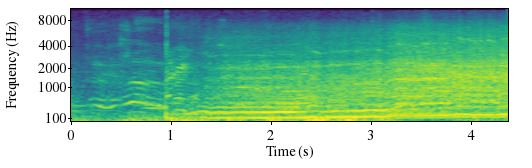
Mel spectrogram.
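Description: A rally car engine roars, revving higher as the car approaches.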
